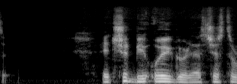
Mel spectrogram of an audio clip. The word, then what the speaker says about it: Uygur: does he pronounce it weer how does he pronounce it it should be uger that's just the right way it's uger uger it's not I always hear weager I always hear weager weager talking about the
